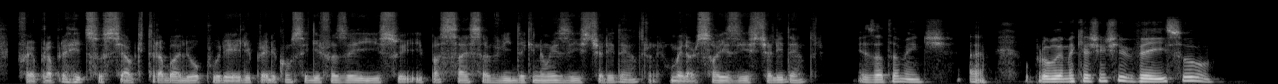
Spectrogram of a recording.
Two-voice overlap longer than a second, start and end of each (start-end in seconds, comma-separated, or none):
none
